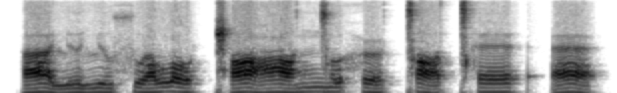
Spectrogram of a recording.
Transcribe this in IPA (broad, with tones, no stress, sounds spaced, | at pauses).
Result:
a˩˧˩ lʲ ʊ˩˧˩ lʲ ʊ˧˩˧ sʷ ɛ˧˩˧ lˠ o˧˩˧ ǁ ɑ˩˧˩ ʕ ɑ˧˩˧ ŋ͡ǀ ʊ˧ h ə˞˧˩˧ ǀ ɑ˧˩˧ ǀʰ ɛ˧ | ʔ æ˩˧˩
